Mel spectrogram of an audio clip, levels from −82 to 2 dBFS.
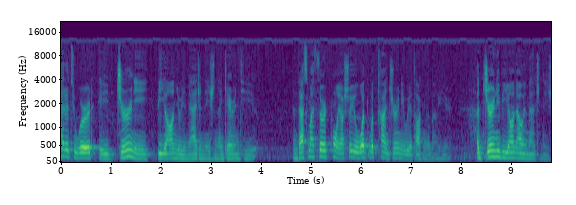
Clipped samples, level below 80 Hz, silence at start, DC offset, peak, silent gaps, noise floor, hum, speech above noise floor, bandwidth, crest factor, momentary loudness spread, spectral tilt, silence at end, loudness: under 0.1%; -70 dBFS; 0 s; under 0.1%; -8 dBFS; none; -53 dBFS; none; 26 dB; 13.5 kHz; 20 dB; 18 LU; -5 dB/octave; 0 s; -27 LUFS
